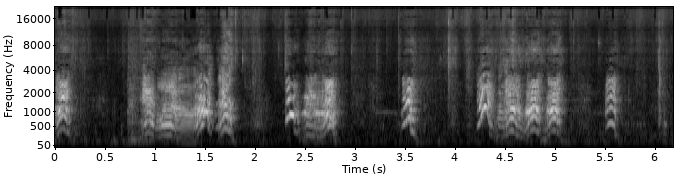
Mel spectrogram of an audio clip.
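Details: Kangal barking in high, ringing yelps, a long wavering bark first, then shorter sharp barks in quick pairs and triplets with brief pauses between.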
